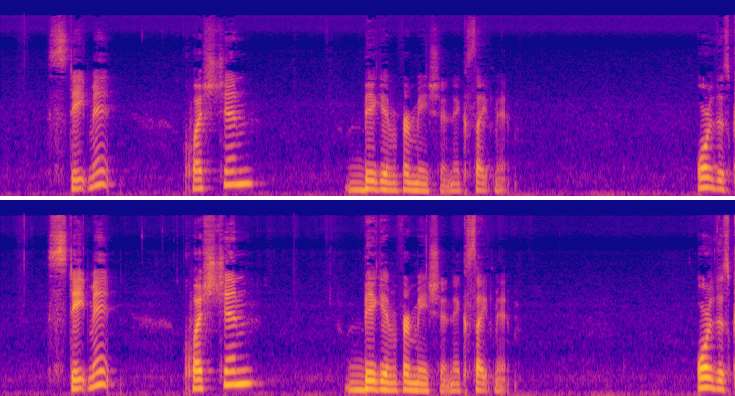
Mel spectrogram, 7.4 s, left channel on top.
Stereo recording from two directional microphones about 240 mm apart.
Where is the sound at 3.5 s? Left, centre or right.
Right.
